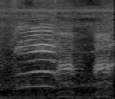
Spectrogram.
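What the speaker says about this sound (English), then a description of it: "That is a big baby goose." A young goose in a bird yard gives two or three close honks, the first drawn out and the others shorter, loud and clear against quiet outdoor background.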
